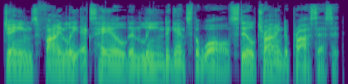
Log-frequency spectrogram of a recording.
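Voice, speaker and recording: Bright-voiced man narrating a dramatic story. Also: fairly low pitch, normal speed, no room sound, clean studio sound. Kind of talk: scripted narration.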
